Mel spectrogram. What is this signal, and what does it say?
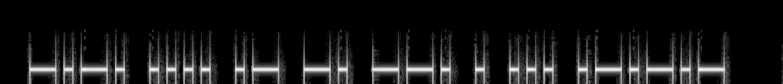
Morse code, heard as a keyed tone, about 14 wpm, 700 Hz. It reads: CHANGES.
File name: Ham Radio Sat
